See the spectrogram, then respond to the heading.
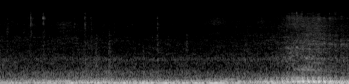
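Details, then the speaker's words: Honda City on test drive after steering rack repair for play/noise: smooth steady low road rumble, no clunks or knocks; steering now quiet and healthy. "तो दोस्तों गाड़ी में बाकी में बहुत smooth हो गई है है कि देखें है कि कोई आवाज नहीं आ रही"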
